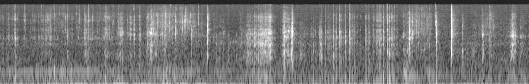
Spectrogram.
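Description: A solid, dry, oval pink bar of soap is held in the hand and shaved with the blade of a yellow-handled utility knife. Quiet, dry scraping strokes give a crisp, crumbly crackle with a bright edge, rising and falling in short bursts, with one sharper snap near the end.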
